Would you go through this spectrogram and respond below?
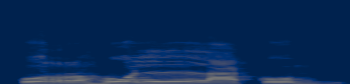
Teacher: ditekan aja, jangan ditahan karena bila gunnah, tanpa dengung. Jadi ditekan, nggak boleh kurhul lakum, itu nggak boleh.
